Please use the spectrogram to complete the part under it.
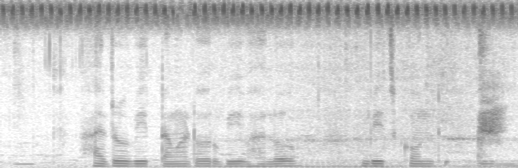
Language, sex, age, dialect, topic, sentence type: Bengali, male, 18-24, Western, agriculture, question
